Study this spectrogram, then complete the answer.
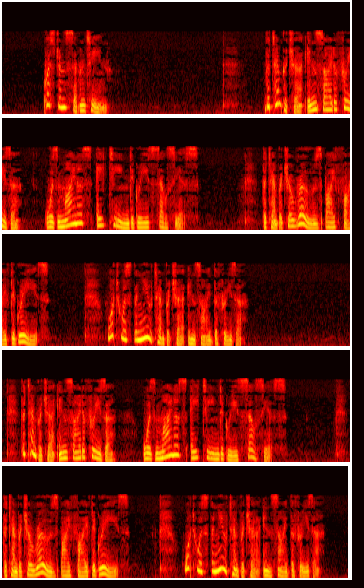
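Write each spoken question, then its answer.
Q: What was the new temperature inside the freezer?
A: -13°C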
